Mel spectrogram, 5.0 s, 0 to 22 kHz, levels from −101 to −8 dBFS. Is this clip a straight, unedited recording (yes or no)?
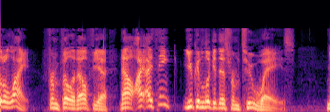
no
